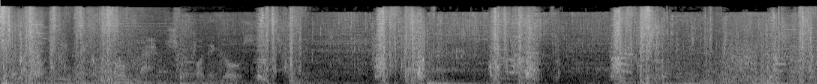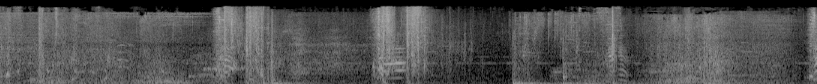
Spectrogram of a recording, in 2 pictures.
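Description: Heavy whooshing strikes burst out with deep booms.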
